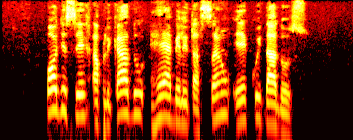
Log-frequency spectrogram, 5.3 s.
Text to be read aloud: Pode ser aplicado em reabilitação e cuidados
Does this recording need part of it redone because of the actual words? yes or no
yes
